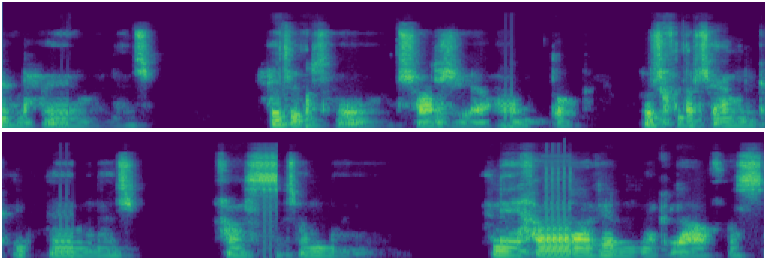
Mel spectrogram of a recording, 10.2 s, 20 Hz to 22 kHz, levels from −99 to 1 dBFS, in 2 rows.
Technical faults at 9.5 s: none

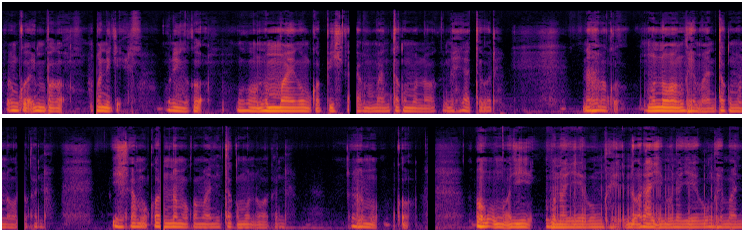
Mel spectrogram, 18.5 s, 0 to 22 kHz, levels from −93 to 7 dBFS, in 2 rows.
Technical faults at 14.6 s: gap between chunks

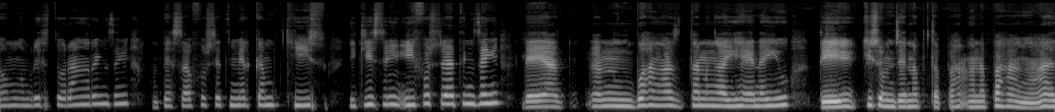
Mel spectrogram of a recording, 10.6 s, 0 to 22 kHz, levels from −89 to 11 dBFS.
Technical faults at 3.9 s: automatic gain rising

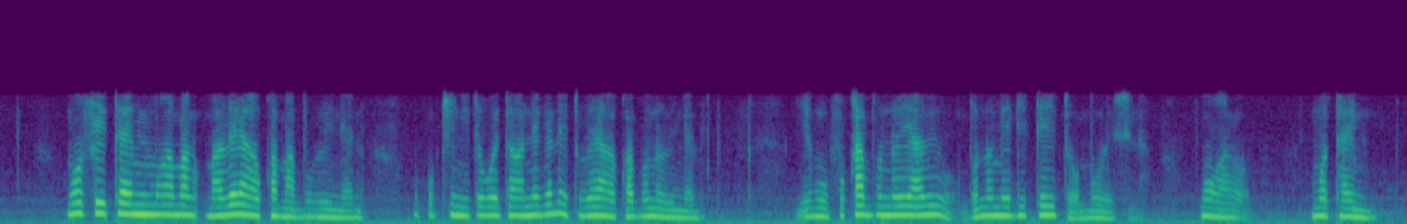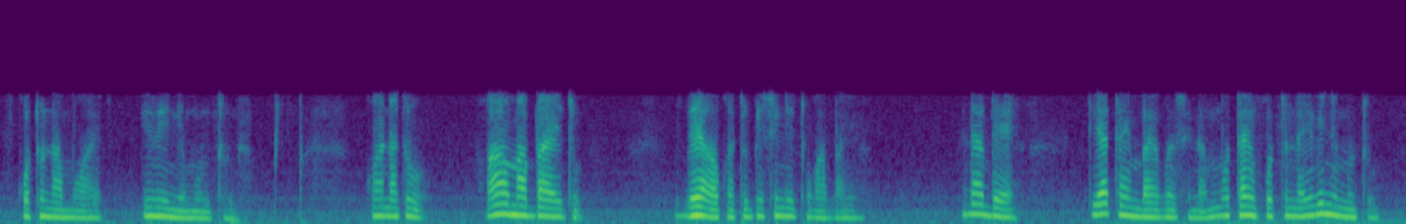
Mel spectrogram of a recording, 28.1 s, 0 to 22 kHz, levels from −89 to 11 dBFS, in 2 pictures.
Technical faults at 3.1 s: GSM full-rate codec

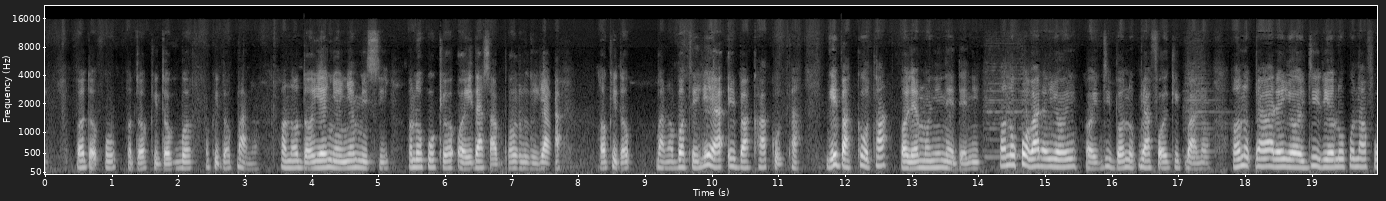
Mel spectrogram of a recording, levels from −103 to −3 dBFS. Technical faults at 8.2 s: call audio freeze

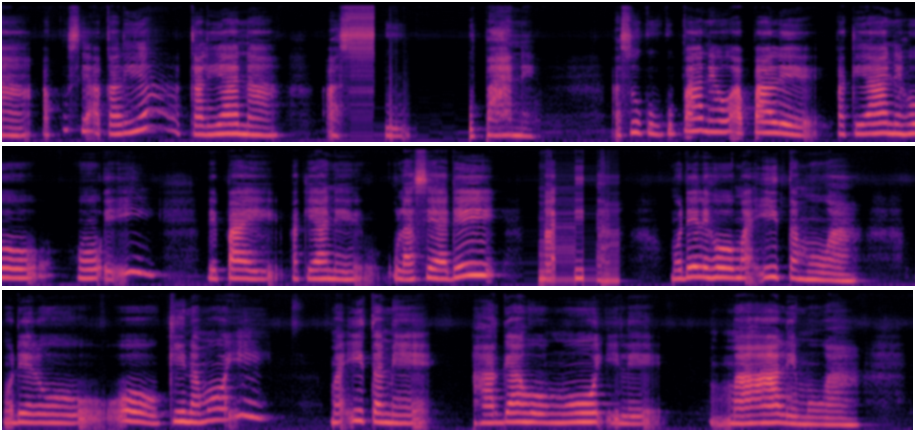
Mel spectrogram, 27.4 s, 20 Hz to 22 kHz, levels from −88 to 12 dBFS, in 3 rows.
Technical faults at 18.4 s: none

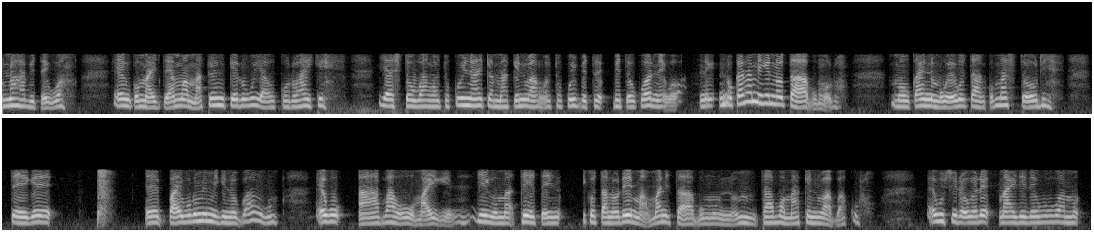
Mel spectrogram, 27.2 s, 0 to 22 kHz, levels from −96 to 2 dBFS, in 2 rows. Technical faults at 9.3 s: none

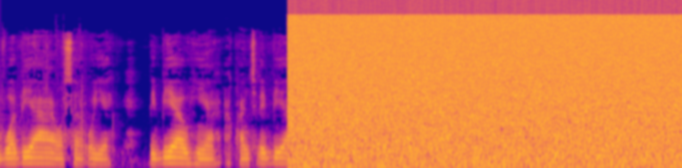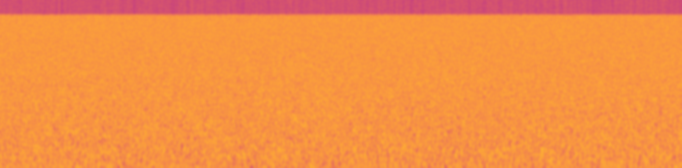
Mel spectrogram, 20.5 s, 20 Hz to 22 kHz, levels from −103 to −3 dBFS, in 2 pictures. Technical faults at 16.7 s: samples built from the wrong bytes

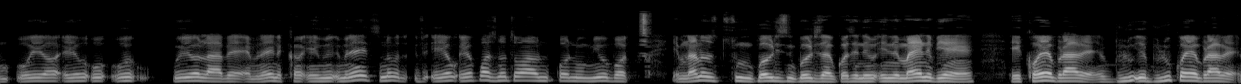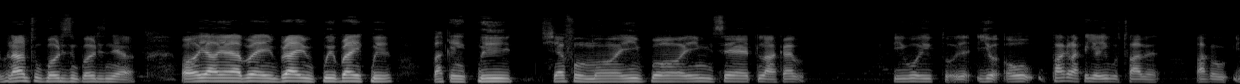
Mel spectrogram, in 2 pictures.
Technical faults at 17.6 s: WMA compression

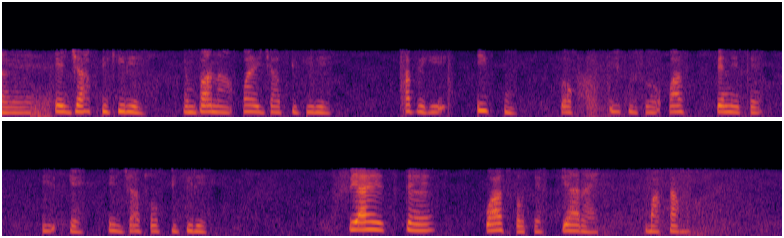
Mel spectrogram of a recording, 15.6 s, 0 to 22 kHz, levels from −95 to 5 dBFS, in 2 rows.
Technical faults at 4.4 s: sound chopped by the voice detector

